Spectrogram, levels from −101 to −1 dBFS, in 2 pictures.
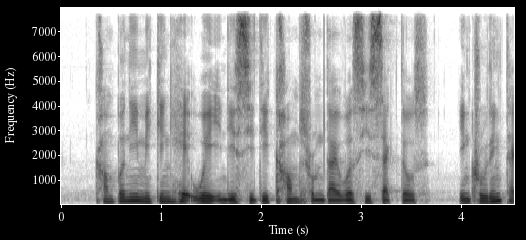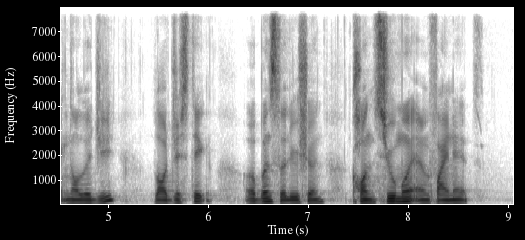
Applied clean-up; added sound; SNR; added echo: none; none; none; none.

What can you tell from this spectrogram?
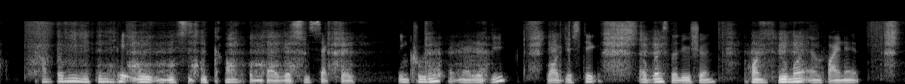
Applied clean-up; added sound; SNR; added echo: neural mask model RNNoise.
